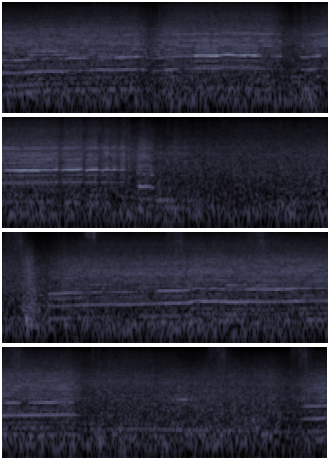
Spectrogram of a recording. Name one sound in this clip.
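A car engine revs hard, climbing in pitch and dropping briefly with each gear change.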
